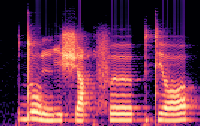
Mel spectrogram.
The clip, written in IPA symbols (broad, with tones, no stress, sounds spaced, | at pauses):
d o˧˩ ŋ i˩ ʃ əː˩ q f ɵː˦ | tʲ ɔː˨˩˦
